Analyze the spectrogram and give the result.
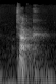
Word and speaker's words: Tuch: Did I say it right, Tuch? – Tuck. – Tuck? – Yeah. – Oh, 20 years I had it wrong.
